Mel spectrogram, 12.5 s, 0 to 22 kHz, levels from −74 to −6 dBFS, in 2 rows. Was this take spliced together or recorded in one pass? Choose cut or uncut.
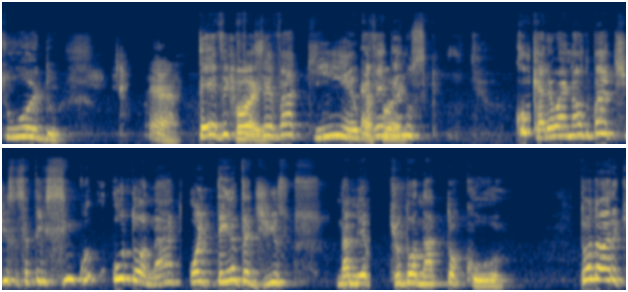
cut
